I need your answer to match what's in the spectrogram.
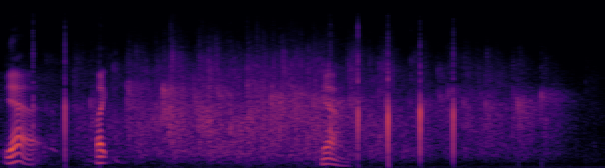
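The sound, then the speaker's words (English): An audience applauds steadily for several seconds, a dense wash of clapping with a few sharper claps and brief vocal cheers near the start, fading out at the end. “And may the applause be for you in this day, the encouragement of Christ, who says, keep it up.”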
